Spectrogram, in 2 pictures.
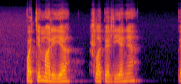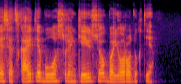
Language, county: Lithuanian, Utena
